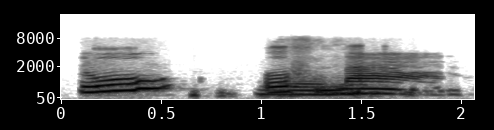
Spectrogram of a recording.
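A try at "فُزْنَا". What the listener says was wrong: Ibu bukan uf, tapi fu. Fuz. Fuz.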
